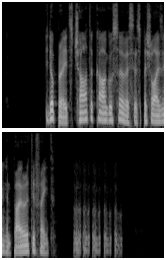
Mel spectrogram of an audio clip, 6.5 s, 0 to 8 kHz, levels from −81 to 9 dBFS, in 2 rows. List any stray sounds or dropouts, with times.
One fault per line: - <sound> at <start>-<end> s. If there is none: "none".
- laugh at 4.7-5.7 s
